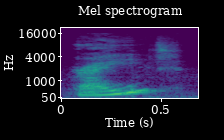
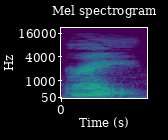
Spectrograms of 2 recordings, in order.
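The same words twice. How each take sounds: First: "right" as a rising question. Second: "Right" said low, as a settled answer; agreeing. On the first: Adam seeking reassurance from Chris, "right" rising as a question. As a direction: lift "right" higher to ask for agreement. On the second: Chris agreeing with Adam, "Right" low and settled. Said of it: "Chris agrees". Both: A narrator's reading.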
